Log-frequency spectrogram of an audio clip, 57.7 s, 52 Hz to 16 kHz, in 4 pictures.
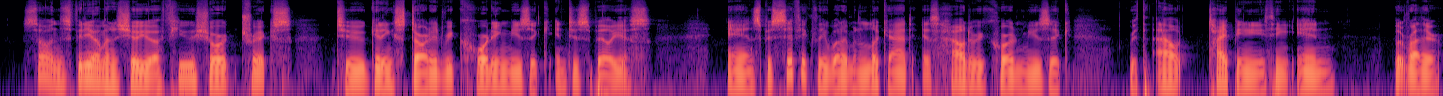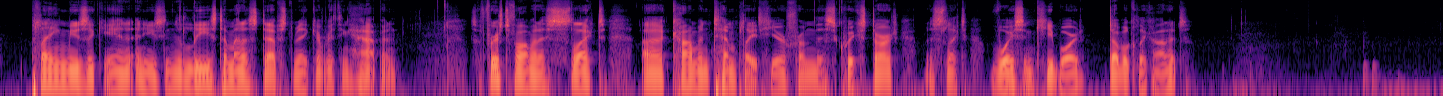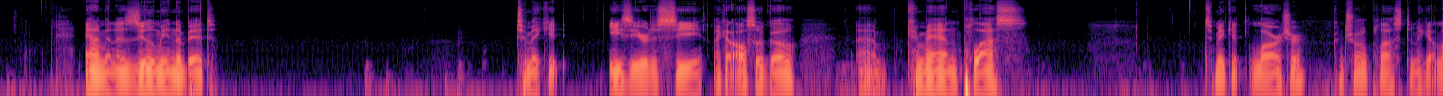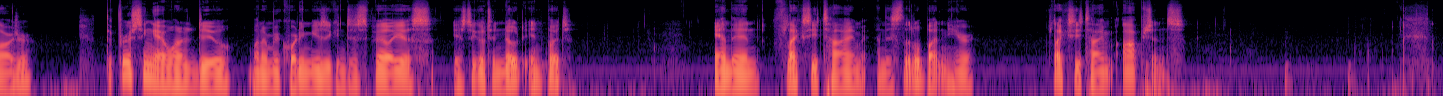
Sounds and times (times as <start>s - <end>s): Speech: 0.2s - 6.6s, 7.2s - 10.7s, 11.3s - 18.5s, 19.1s - 26.4s, 29.7s - 31.1s, 34.0s - 39.2s, 40.8s - 43.7s, 44.3s - 49.0s, 50.4s - 53.1s, 53.8s - 55.2s.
